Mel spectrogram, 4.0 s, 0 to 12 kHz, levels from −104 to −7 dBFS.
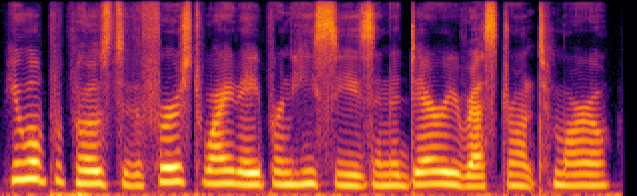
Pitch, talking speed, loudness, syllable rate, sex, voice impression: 210 Hz, 240 wpm, -16 LUFS, 6.4 syllables/s, female, feminine, slightly adult-like, slightly muffled, slightly fluent, slightly calm, slightly sweet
